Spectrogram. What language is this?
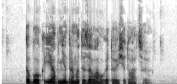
Belarusian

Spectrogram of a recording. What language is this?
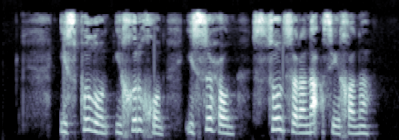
Abkhazian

